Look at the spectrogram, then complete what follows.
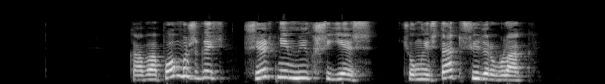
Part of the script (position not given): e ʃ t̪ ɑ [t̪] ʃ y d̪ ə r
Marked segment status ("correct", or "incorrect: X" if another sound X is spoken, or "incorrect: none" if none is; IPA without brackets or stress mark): correct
